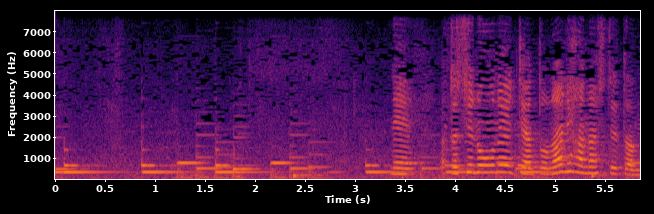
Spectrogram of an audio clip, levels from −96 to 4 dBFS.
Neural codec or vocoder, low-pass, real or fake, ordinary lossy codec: none; none; real; none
